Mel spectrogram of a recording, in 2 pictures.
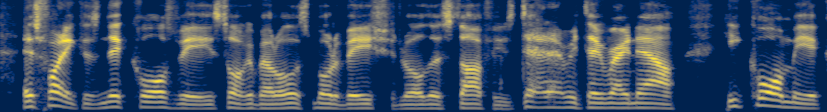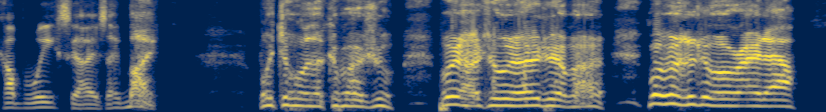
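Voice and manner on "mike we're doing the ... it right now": very loud, high, throat-straining, voice-wrecking delivery. Retelling a friend's phone call about making a commercial: Nick impression. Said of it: "my voice hurts when I do the Nick impression".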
